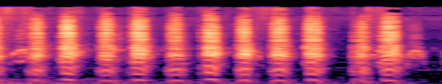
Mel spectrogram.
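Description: Domestic ducks quacking in a quick, even run of short calls, about six a second.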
